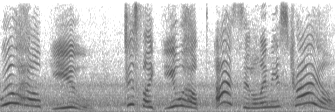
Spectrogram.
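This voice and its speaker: Squeaky and pitched extremely high, the voice is clearly a put-on. It plays a character rather than a natural speaking voice. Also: moderate pace. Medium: video game.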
